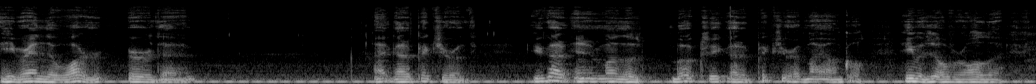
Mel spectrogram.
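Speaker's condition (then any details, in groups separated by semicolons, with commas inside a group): Parkinson's; severe, says unable to move anything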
